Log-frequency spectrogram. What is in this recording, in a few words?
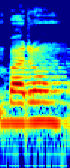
"baron", andalusien sevilla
